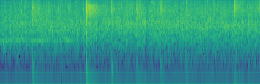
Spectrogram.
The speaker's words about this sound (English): She's going to stand up and clap.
